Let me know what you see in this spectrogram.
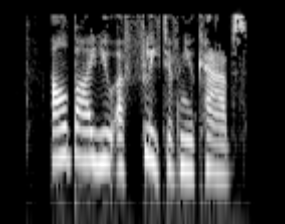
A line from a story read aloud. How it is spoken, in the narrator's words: I told him somewhat urgently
